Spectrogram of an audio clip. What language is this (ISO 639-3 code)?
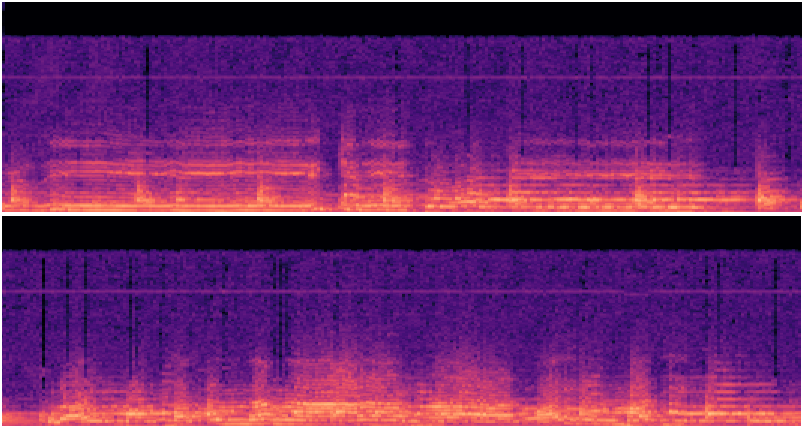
uzb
